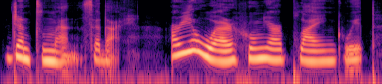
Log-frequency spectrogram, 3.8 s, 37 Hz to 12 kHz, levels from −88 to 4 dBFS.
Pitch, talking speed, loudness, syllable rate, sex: 220 Hz, 170 wpm, -15 LUFS, 5.8 syllables/s, female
